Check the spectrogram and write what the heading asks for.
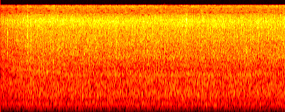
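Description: Creek water running steadily over rocks, an even rushing sound with no breaks.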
